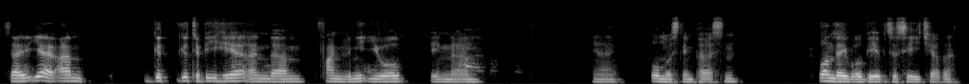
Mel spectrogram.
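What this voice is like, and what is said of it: British accent. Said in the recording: “I love the accent. ... British.”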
